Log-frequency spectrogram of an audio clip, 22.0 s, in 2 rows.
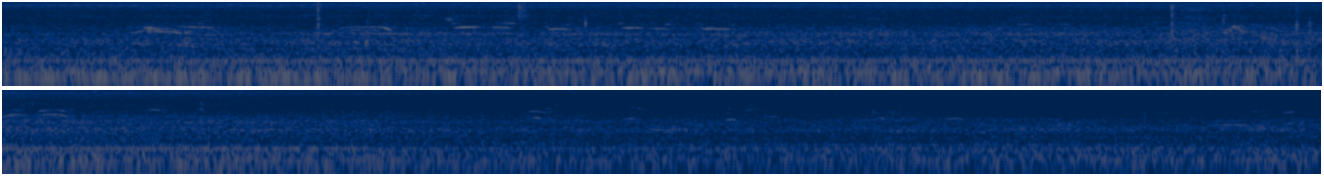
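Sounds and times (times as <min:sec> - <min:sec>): freight train rumbling: 0:00.0 - 0:21.8
small birds chirping: 0:01.0 - 0:06.2, 0:08.4 - 0:12.8.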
